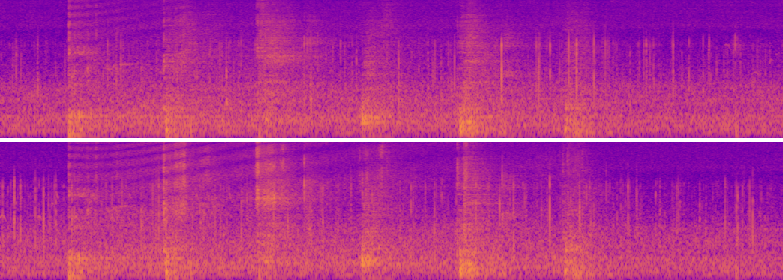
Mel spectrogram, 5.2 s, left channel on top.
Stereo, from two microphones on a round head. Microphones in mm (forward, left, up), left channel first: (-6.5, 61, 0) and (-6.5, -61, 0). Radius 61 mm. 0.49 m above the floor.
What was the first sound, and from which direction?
Footsteps, 10° left (ahead or behind).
